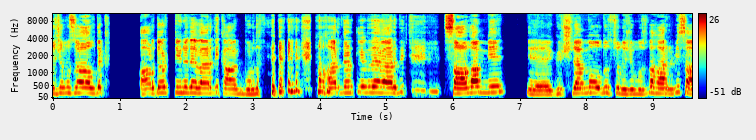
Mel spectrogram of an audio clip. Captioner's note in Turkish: kahkaha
